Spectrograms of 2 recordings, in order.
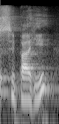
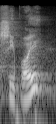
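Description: First: The word is said with three syllables. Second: The word is said with two syllables. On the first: The speaker calls it right. "the word is sipahi" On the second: The speaker calls it wrong. "not sepoy. And the British were as murderous with their pronunciation"

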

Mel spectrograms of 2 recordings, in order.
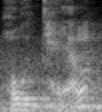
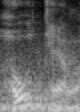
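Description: First: The stress is on the second syllable. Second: The stress is on the first syllable.

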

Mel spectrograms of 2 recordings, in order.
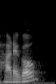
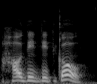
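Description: First: The words are reduced and run together. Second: Each word is said clearly and separately. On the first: This is how a native speaker says it. "Pero el nativo dice" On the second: This is how a learner would say it. "Si tú dices"

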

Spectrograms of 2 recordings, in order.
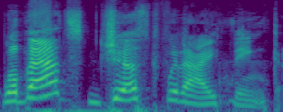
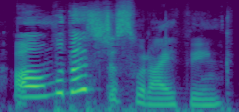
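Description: First: The tone is curt, defensive and harsh. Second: The tone is soft, warm and gentle. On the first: The speaker is dismissing the other person. "as opposed to" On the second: The speaker is kindly sharing an opinion. "trying to hear their tone as a loving way"

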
